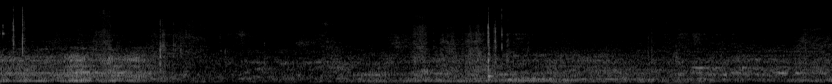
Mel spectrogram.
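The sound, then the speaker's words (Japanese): A few scattered, distant gunshots crack faintly over a steady noisy outdoor background, heard from a street in a town whose roads the Israeli military has destroyed, irregularly spaced with one slightly sharper report near the middle. “遠くから銃声が聞こえています。”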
